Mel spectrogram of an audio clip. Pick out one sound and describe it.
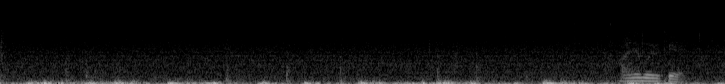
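Heavy footsteps thud slowly on a wooden floor.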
